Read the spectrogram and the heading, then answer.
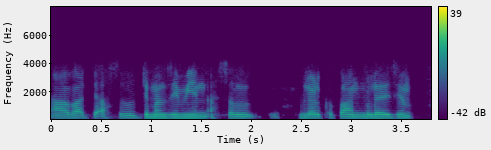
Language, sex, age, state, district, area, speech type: Kashmiri, male, 18-30, Jammu and Kashmir, Shopian, urban, conversation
